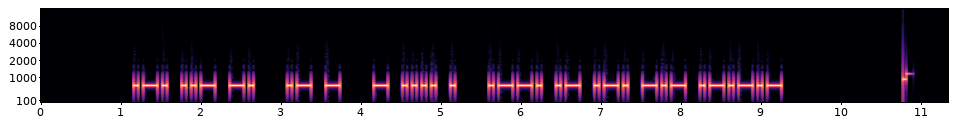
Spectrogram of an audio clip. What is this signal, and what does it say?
Morse code, heard as a keyed tone, about 20 wpm, 700 Hz. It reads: RUN AT THE PARK.
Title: Easy Sentences with Hints - 20wpm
